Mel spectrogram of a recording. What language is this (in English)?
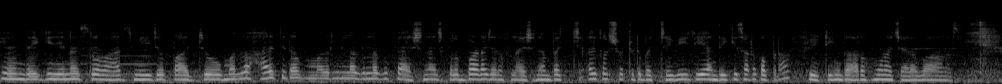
Dogri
